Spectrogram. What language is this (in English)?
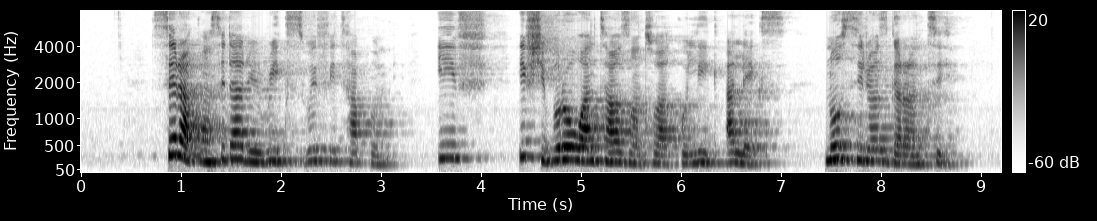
Nigerian Pidgin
